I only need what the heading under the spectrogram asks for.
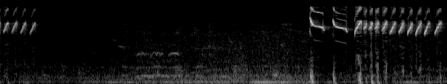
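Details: White-eye singing the ngalas nembak style, used for tutoring: a short high chirp series, a quiet stretch with low rumble, then a loud rapid string of piercing, evenly spaced notes.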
